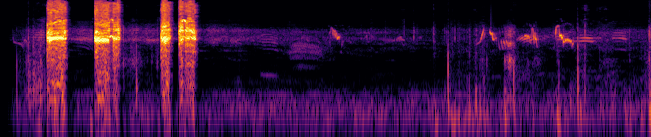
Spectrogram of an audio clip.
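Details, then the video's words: Black francolin call: a loud, harsh, grating phrase of three to four rasping notes, followed by quieter chirps of other birds. "Kala Teetar Awaz / Blackfrancolin Voice کالا تیتر کی بولائی"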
